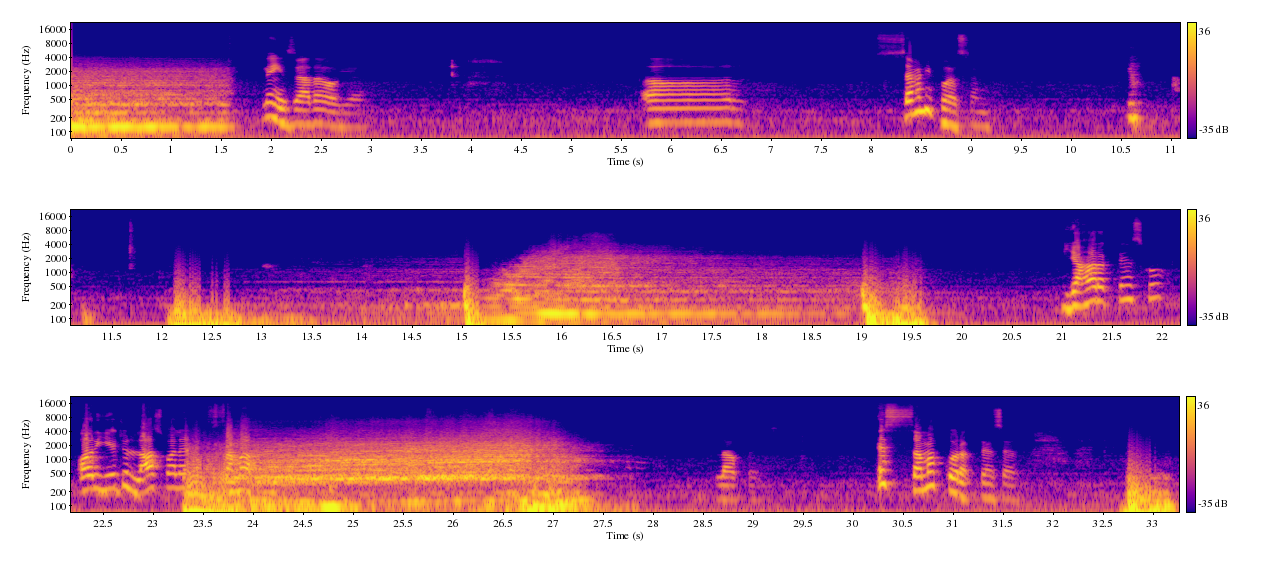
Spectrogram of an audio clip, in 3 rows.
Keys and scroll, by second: 2.9 ctrl+z, 4.1 ctrl+z, 8.1-9.0 typing, 20.0 c, 21.9-22.6 typing, 31.7 c.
